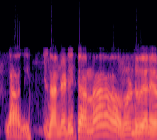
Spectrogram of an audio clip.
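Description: A man's voice heard over a phone line, speaking in long, drawn-out sounds after a short utterance near the start.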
